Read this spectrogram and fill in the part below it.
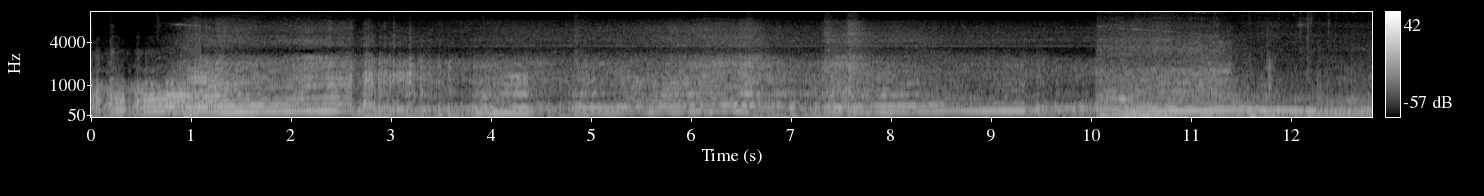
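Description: A VW Polo R5 rally car at the Rali Vinho Madeira revs hard through repeated gear changes, its engine note climbing and dropping in sweeping waves, loud and close, with an abrupt cut near the end.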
